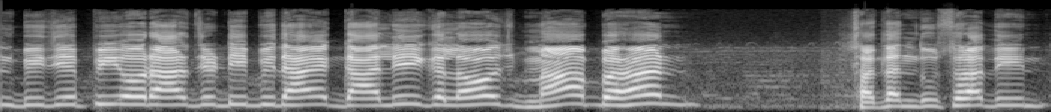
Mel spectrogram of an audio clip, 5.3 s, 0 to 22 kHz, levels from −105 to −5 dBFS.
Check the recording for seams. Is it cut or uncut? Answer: uncut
